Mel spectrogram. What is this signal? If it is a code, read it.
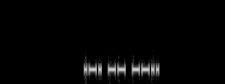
Morse code, heard as a keyed tone, about 48 wpm, 700 Hz. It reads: RMZ
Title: USA Call Sign Postfixes - 3 Letters 50wpm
